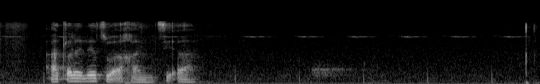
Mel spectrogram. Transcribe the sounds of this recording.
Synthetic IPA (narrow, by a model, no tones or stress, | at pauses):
a̰t͡ɬʼalɛlet͡sʼɔa̰χan̩t͡sʼɪ̰ʔa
